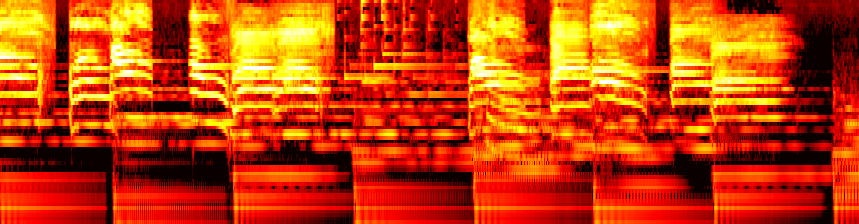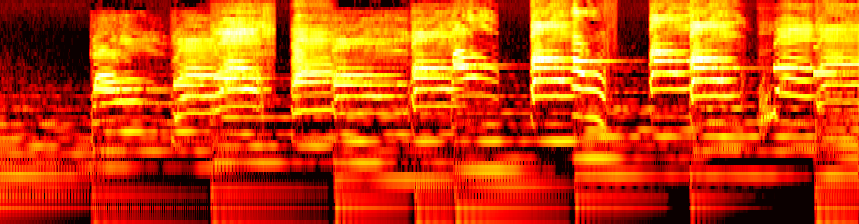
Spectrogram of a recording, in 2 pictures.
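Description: Cat meows pitched and sequenced into a bouncy Christmas melody over a steady bass accompaniment, each meow landing as a note in a loud, continuous novelty song with no talking.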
